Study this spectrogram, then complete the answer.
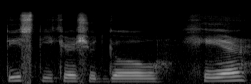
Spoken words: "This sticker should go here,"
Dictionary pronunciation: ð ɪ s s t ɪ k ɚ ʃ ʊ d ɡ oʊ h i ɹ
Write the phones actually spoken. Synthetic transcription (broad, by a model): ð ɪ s s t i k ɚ s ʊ d ɡ oʊ h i ɹ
